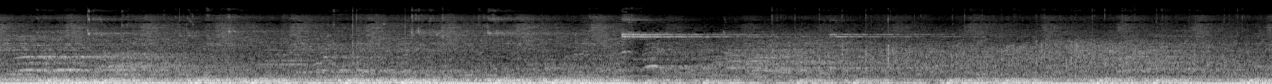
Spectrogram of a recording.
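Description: Live basketball play in an echoing gym: the ball bouncing on the hardwood-style court, players' voices and footsteps over a steady hall rumble. Two short high steady tones come about six and eight seconds in.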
